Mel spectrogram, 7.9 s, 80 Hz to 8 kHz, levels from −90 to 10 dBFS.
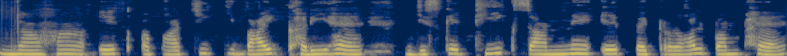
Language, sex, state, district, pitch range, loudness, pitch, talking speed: Hindi, male, Bihar, Sitamarhi, 200-220 Hz, -15 LUFS, 205 Hz, 105 wpm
